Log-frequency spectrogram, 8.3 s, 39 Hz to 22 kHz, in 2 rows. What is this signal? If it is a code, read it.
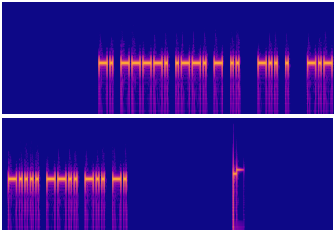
Morse code, heard as a keyed tone, about 34 wpm, 700 Hz. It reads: N9PTI DE K6ZDN
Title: USA Callsign DE Callsign - 5 Characters - 35wpm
